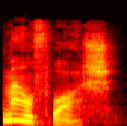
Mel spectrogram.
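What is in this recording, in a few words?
"mouthwash", British English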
